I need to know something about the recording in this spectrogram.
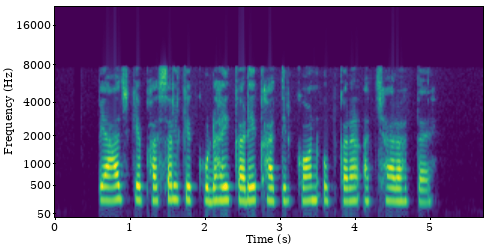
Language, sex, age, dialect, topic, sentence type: Magahi, female, 41-45, Southern, agriculture, question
